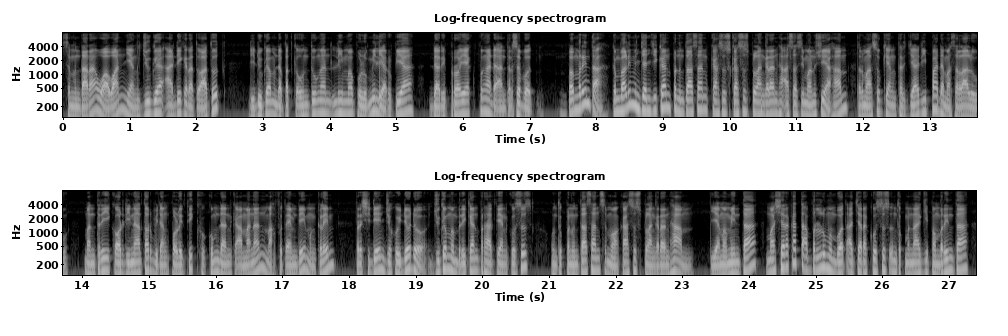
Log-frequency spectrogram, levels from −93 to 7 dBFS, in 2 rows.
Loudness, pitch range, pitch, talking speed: -27 LUFS, 105-140 Hz, 120 Hz, 145 wpm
